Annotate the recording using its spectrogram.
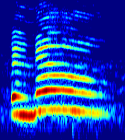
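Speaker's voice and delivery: very high, loud, shrill, drawn-out voice. Imitating how Shay starts a live stream: imitating Shay starting a live stream. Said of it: "trying to do an impression of when she starts a live stream".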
